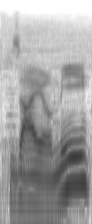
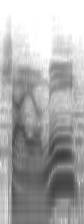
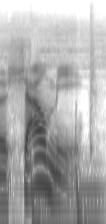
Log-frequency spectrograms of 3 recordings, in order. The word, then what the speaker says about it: Xiaomi: Some say Xyomi, some say Shyomi, some say Zomi. And honestly, most people just avoid saying it out loud altogether. Officially, it's closer to Xiaomi.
